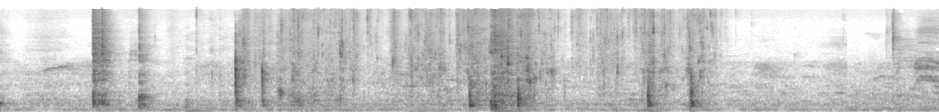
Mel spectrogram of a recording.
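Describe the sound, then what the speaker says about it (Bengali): About a cup of chopped onion goes into a pot of marinated beef, with scattered clinks of a metal spoon and pot and some light wet tumbling sounds. The sounds are irregular, close and moderately quiet. "এখন আমি দিয়ে দিব এক কাপের মতো পেঁয়াজ কুচি"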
